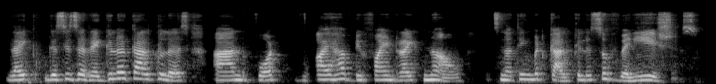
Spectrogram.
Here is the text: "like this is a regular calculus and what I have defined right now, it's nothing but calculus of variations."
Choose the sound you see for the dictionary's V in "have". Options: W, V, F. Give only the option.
V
